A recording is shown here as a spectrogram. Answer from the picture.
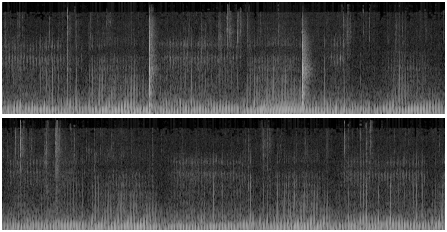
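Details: Cat purring while asleep beside a cozy fireplace, a deep continuous rumble rising and falling in roughly one-second breathing cycles, with occasional crackles and snaps from the fire.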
